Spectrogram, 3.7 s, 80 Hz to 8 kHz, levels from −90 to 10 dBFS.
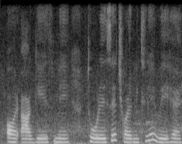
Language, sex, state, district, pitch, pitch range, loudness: Hindi, female, Jharkhand, Garhwa, 200 Hz, 195-210 Hz, -17 LUFS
